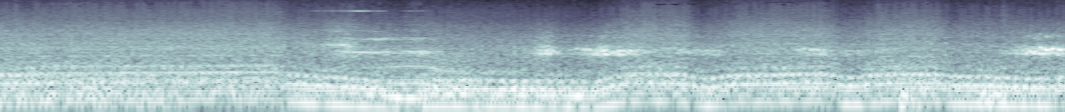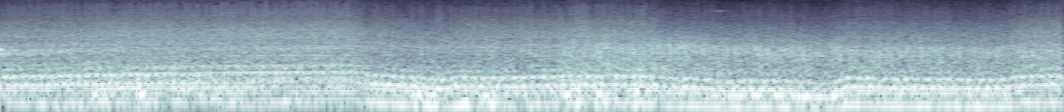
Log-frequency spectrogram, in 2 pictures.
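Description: A car engine hums steadily, its pitch rising and falling as it speeds up and slows down.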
